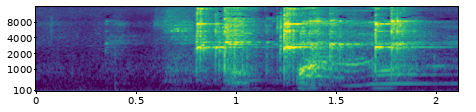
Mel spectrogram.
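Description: A baby's plush rattle toy jingling with a few quick clinks as it is shaken about halfway through, followed by a short held vocal sound from an eight-month-old baby near the end.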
